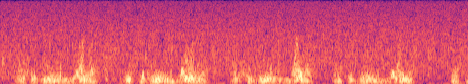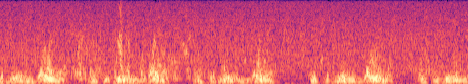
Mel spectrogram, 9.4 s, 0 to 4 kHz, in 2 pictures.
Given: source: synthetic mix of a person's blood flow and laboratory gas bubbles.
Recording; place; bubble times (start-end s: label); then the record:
Doppler ultrasound of blood flow; precordium
0.00-0.17 s: bubbles
0.21-0.29 s: bubbles
0.87-0.95 s: bubbles
1.02-1.17 s: bubbles
1.21-1.59 s: bubbles
5.36-5.71 s: bubbles
5.79-6.71 s: bubbles
6.79-6.86 s: bubbles
6.88-6.96 s: bubbles
7.09-7.15 s: bubbles
7.29-7.40 s: bubbles
7.88-7.92 s: bubbles
9.32-9.37 s: bubbles
From the record:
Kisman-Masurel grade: 221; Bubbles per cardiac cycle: several, 3 to 8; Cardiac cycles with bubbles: 10 to 50%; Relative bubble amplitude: barely perceptible (0.100 to 0.250); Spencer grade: 2 (many but less than half of the cardiac periods contain bubble signals, singularly or in groups); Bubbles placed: anywhere in the cardiac cycle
